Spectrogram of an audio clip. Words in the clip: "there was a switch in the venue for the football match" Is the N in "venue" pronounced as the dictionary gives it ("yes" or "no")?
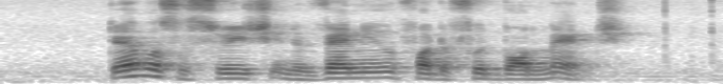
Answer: yes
